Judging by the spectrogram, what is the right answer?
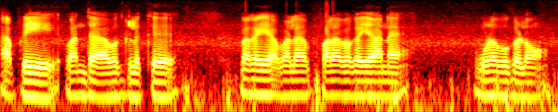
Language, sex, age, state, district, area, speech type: Tamil, male, 30-45, Tamil Nadu, Pudukkottai, rural, spontaneous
